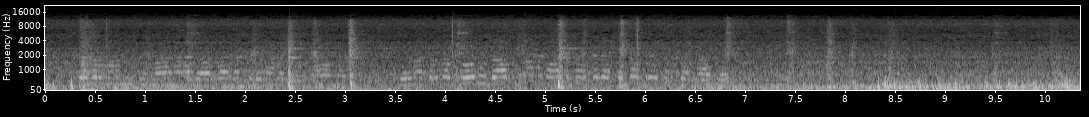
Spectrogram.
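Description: Passenger train coaches running along the track, heard from an open window: a steady rumble and rush with irregular sharp clacks from the wheels.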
